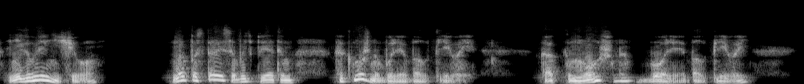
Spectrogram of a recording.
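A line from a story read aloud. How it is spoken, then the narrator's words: Brisk cheerful advice. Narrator (Russian): бодрым веселым тоном посоветовал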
